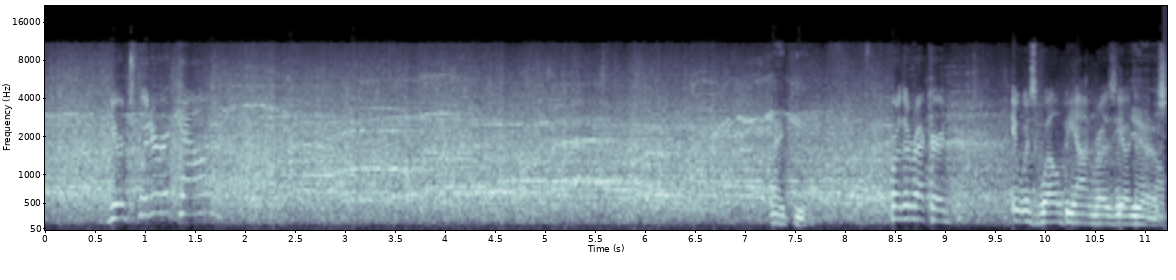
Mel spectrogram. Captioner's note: interrupted by cheering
